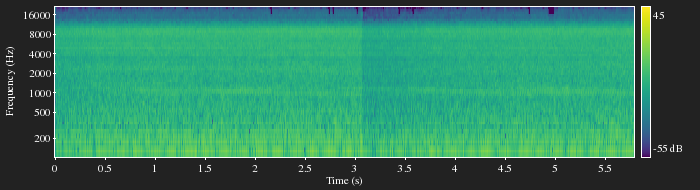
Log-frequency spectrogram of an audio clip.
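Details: 1995 Tempstar 5000 central AC with a Copeland reciprocating compressor, first startup of 2024 in its 29th season, 87°F outside. A steady low hum with fan whoosh over it, and no knocking or rattling at start. Running normally.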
